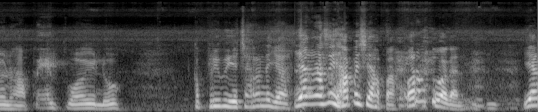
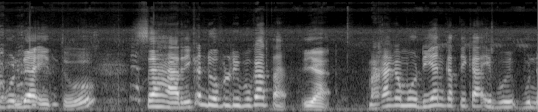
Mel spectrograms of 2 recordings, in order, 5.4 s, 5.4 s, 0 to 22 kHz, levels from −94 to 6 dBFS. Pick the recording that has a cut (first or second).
first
